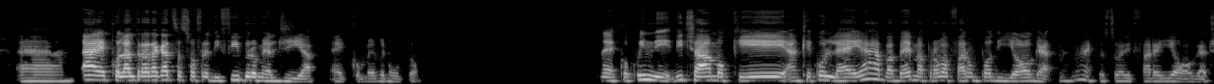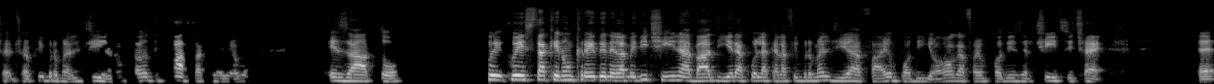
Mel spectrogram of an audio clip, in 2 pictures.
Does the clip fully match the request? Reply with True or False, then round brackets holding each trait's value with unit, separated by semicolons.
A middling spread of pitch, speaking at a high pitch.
False (3.8 semitones; 165 Hz)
